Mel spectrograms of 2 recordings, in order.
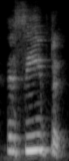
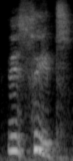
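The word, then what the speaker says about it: receipt: Next है रिसीप्ट, गलत पढ़ते हैं क्योंकि इसमें ये पी की आवाज साइलेंट है। Letter P will be silent in this word, P नहीं बोला जाएगा, रिसीट, रिसीट।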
